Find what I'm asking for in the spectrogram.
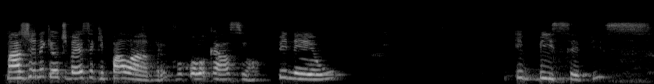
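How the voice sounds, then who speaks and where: A woman's voice: high-pitched, a little fast, fairly bright tone, dull audio. A woman with a Brazilian Portuguese accent teaching an online grammar lesson, asking her students questions and answering them herself.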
